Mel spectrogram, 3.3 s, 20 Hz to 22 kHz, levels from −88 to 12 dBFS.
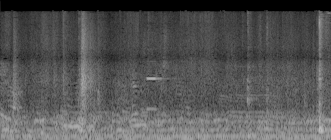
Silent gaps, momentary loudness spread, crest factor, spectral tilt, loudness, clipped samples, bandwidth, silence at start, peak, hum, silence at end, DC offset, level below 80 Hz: none; 7 LU; 24 dB; -4 dB/octave; -25 LUFS; under 0.1%; 17 kHz; 0 s; 0 dBFS; none; 0 s; under 0.1%; -34 dBFS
